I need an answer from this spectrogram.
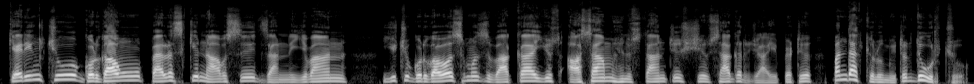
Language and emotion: Kashmiri, neutral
